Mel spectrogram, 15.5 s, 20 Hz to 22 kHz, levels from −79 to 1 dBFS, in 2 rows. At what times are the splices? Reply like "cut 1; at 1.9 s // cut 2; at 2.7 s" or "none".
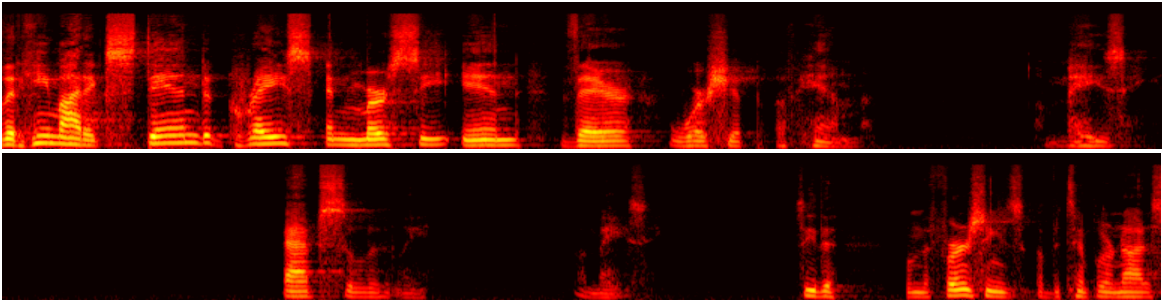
cut 1; at 13.8 s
